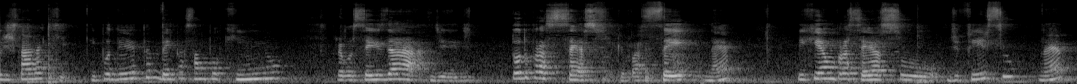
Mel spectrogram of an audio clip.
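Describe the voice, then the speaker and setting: Over noticeable background noise and audible room echo, a woman with a fairly high pitch and ordinary pitch variation speaks at a fairly slow pace. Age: 70s. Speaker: retired biologist, breast cancer survivor. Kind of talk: testimony in live interview. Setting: online live stream.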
